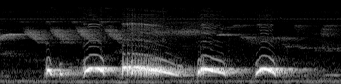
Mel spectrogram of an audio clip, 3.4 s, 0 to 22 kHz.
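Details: Spotted dove in a 'kuk 2' calling style, played to make young doves start calling; low hollow coos with short hooked notes, one long drawn-out coo in the middle, roughly five phrases in quick succession.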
